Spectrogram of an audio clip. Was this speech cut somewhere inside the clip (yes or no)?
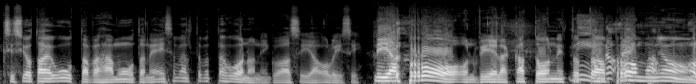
yes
